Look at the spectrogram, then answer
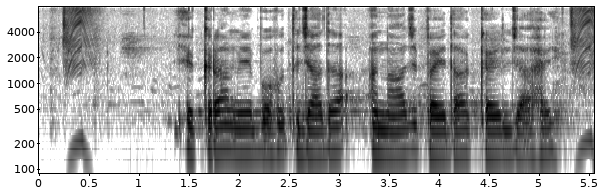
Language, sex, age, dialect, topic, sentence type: Magahi, male, 18-24, Central/Standard, agriculture, statement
